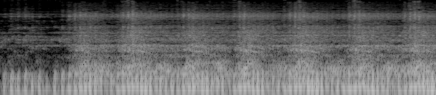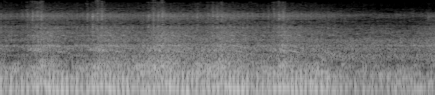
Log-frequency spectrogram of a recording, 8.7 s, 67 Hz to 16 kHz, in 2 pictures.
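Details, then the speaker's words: Honda Vario 110 FI scooter, tested without rear pulley, after replacing both crankshaft bearings that had whined under throttle: even, low putter with light throttle blips and no whine; noise gone, repair successful. "Oke ya, suaranya udah hilang. Berarti masalahnya cuma di sini ya, di laker kerkas ini atau bearing kerkas ya."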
